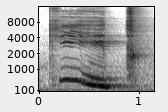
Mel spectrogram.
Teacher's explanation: останній звук кіт ми його говоримо твердо ставимо карточку з однією рисочкою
